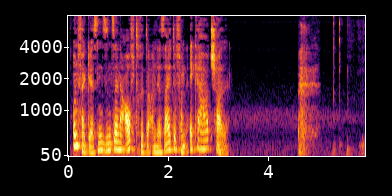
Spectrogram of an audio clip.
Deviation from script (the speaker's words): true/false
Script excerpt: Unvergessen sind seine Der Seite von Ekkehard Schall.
true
